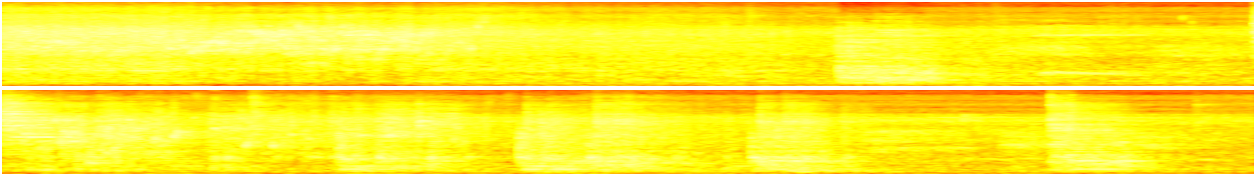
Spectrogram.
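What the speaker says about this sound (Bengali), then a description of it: "এই পর্যায়ে আমি সেদ্ধ হওয়ার মতো জল দিয়ে দেবো।" Water is poured into a pan of simmering fish curry, a splashing gush in several bursts with short gaps and a bright hissing spray, fairly loud and close.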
